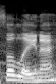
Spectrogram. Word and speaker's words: Alaina: My name is Elaina Hanks, and my name is spelled A-L-A-I-N-A, and my last name is Hanks, like Tom Hanks.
